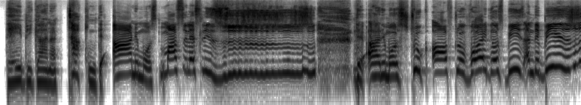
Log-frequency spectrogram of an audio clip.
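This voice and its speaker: A woman's voice: medium pitch, no room sound, studio quality. A Kenyan woman telling a story to children, playful and talking straight to her young listeners. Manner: playful, addresses children directly.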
